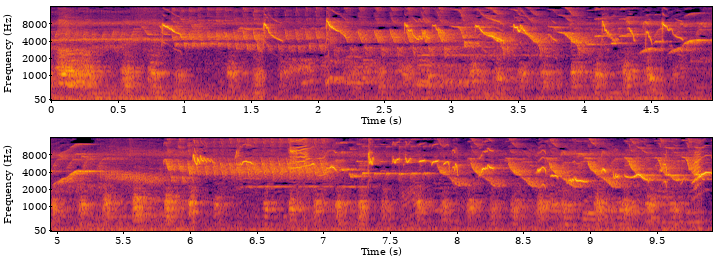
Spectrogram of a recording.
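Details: Merapi forest-type Mountain white-eye singing nonstop as tutor material: a long, busy, chattering warble of rapid high chips and slurs, densely layered throughout.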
